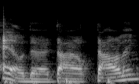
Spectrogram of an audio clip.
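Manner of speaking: posh, refined, classy put-on voice. Voicing a character whose voice was forgotten: classy put-on voice. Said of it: "It was kind of classy".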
